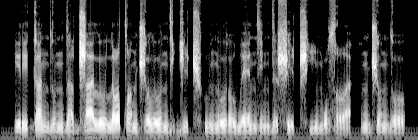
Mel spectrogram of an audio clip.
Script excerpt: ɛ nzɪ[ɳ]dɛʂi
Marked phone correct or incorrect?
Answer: incorrect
